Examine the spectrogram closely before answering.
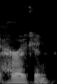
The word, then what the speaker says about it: Hurricane: what they call it it's spelled it's spelled like hurricane but um they call it hurricane i only know that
